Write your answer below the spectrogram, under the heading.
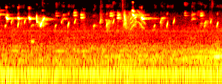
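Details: European goldfinch song, played to stimulate other birds to sing: rapid tinkling twitter of high liquid notes with a few buzzy trills, steady and dense throughout.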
